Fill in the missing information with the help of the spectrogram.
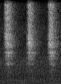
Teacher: we use our tapping sound t and our quiet sound sh together. Start with your tongue behind your teeth as if you're making the tapping sound. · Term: chopping sound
